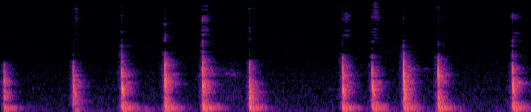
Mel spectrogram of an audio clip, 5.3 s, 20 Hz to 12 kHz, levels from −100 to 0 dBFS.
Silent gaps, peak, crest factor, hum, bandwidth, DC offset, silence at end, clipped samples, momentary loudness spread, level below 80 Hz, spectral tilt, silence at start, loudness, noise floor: none; -10 dBFS; 28 dB; none; 9.8 kHz; under 0.1%; 0 s; under 0.1%; 10 LU; -54 dBFS; -8.5 dB/octave; 0.05 s; -38 LUFS; -79 dBFS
